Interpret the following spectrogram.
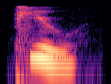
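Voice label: "pew", English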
